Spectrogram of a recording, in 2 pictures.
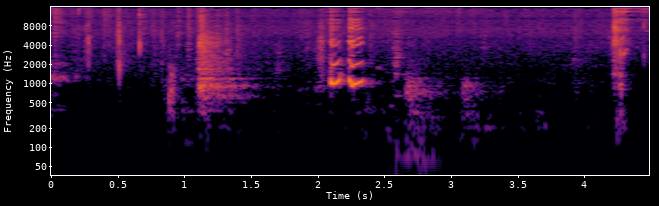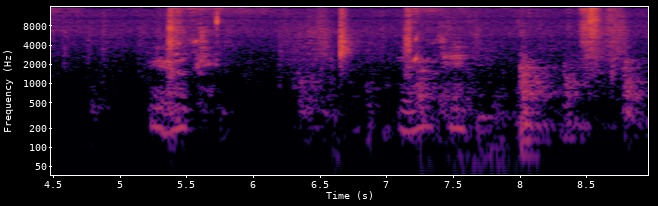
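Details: Dog's short breathing episode with snorting, labored breaths and short gasping bursts in a quiet room; owner unsure whether shortness of breath or wheeze/cough; other episodes have lasted much longer; labored breathing episode.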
